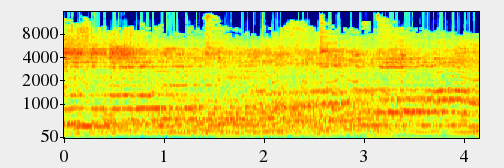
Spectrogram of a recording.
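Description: Gospel worship singing: a lead voice on a microphone with several voices singing together, long held notes that glide between pitches.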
